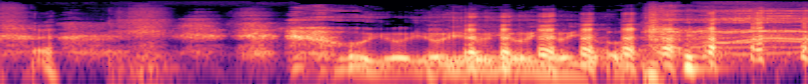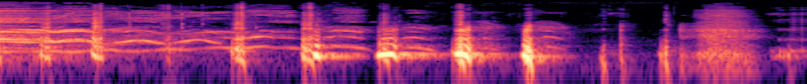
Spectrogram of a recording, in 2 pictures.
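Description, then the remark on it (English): A voice imitates strange, heavy breathing: raspy huffs and wheezy, strained sounds, then a string of short, sharp puffs, fairly loud with no words spoken. “Inosuke just like this weirdest breathing thing I've ever heard in my life”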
